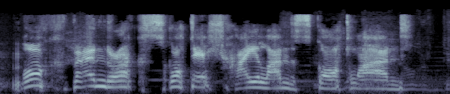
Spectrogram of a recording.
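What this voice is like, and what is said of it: Poor Scottish accent, sounds German. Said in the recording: “that's more German than Scottish. ... I can't fucking do the accent.”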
